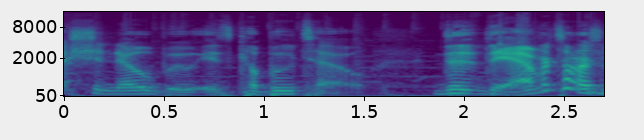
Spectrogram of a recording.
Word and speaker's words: Kabuto: no i said the same name i just pronounced it differently both times sorry but it's kabuto the guy with the glasses yeah he he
